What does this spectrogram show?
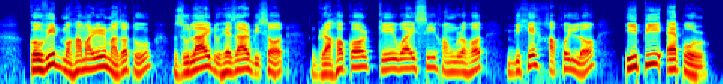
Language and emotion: Assamese, neutral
